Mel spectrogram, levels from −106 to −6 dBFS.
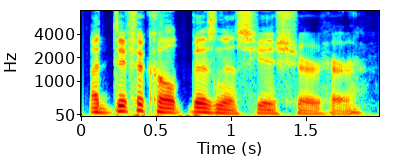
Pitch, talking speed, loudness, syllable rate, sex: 100 Hz, 180 wpm, -18 LUFS, 6.6 syllables/s, male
